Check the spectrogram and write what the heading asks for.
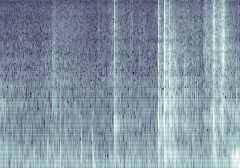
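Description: Faint handling sounds of a gloved hand and paper towel on the tray's rim: a single light click about a second in, then a brief rustle of clicks shortly before the end.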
